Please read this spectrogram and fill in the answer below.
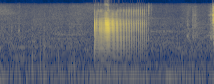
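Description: Loud wet fart sound from the original Sharter handheld fart-noise prank device: one blast about half a second long, about a second in.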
